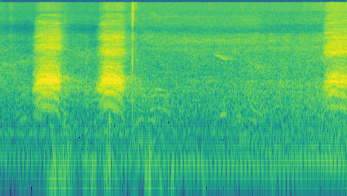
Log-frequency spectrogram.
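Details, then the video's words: Indian crows calling atop a tree in hot summer weather: two loud rasping caws, a short sharp click, a lull with low rumbling background, then another caw beginning. "Indian Crows cawing"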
